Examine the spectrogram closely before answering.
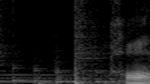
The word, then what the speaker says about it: calm: like it's like saying you don't pronounce the L in calm calm I mean you do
